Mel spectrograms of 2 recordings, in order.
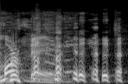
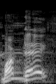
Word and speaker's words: Mark Day: to say my name, I always say, "This is Mark Day." because if I don't I say this Mark Day and they go Martin Day Martin who and I see no it's Mark Mr.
